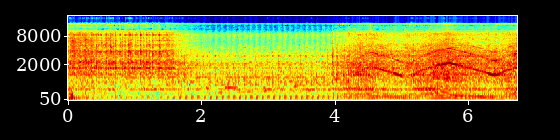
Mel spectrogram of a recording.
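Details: Bajaj single after carbon deposit cleaning and valve clearance set (intake 0.10 mm, exhaust 0.12 mm), previously hard starting and misfiring: quick start into a fast, even putter, clean rising and falling blips without misses; normal running.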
